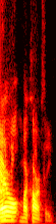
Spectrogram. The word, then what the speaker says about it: Errol McCarthy: God, am I saying that right? Errol McCarthy? – Errol McCarthy. – Yeah, Errol McCarthy. I wanted to make sure I was saying the L.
